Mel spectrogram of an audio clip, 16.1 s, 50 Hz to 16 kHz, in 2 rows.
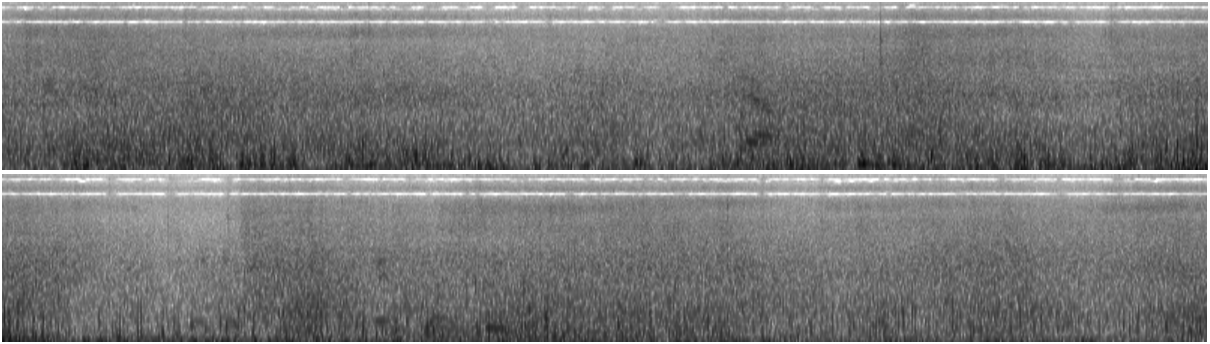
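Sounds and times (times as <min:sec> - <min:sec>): small waves breaking on beach: 0:00.0 - 0:16.0
wind buffeting microphone: 0:00.0 - 0:16.0.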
